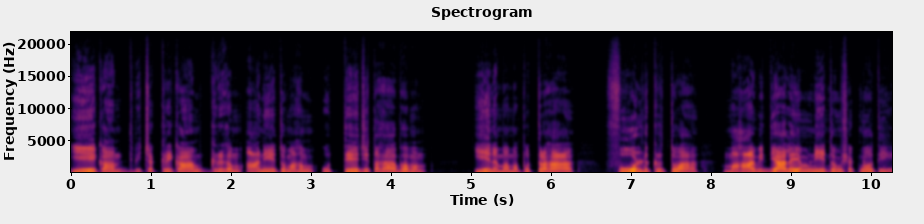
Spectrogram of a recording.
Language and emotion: Sanskrit, happy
